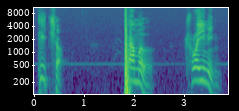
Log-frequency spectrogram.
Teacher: T in the beginning of the letter, the sound pops up, sound comes up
